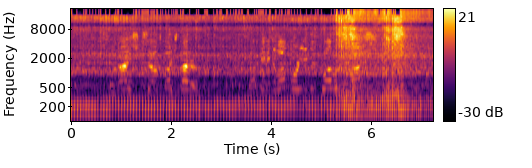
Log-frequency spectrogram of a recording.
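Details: Honda GX200 clone single-cylinder petrol go-kart engine, newly built, carb jetted and being drilled out in steps: even, quick, steady firing with no misses or knocks; runs normally.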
